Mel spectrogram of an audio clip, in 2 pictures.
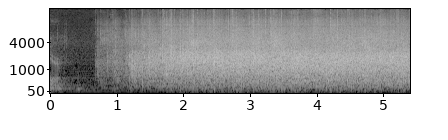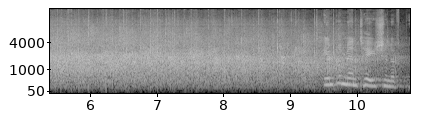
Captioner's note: applause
